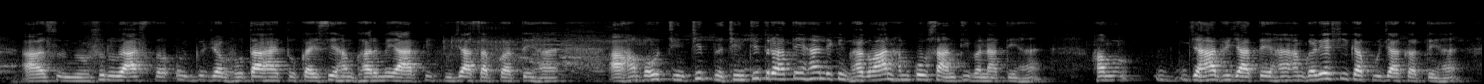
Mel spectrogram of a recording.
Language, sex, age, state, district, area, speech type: Hindi, female, 60+, Uttar Pradesh, Chandauli, rural, spontaneous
